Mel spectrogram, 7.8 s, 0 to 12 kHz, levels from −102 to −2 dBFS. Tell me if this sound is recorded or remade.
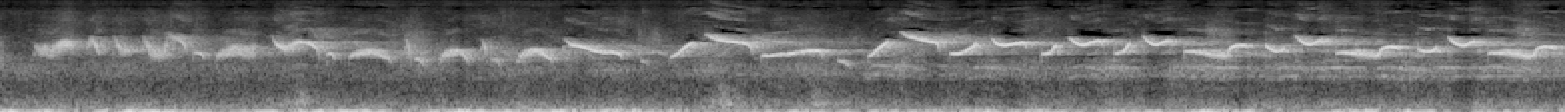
recorded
